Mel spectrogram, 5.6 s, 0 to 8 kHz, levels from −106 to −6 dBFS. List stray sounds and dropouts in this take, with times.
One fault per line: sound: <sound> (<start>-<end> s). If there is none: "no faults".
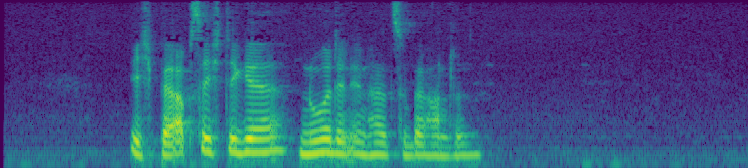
no faults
